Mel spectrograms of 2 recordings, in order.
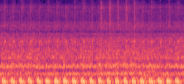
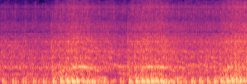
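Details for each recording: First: Honda Megapro motorcycle, warm engine, after fitting a new GL Pro CDI timing chain in place of the worn old one: even single-cylinder idle about nine beats a second with no chain rattle; healthy hot idle. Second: Honda Megapro single-cylinder bike after fitting a new GL Pro CDI timing chain, engine not yet warm: thin whine rising with each of about four revs. Owner says the whine will gradually disappear.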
